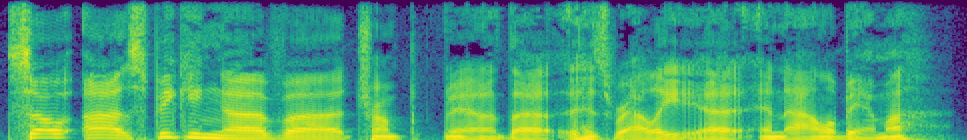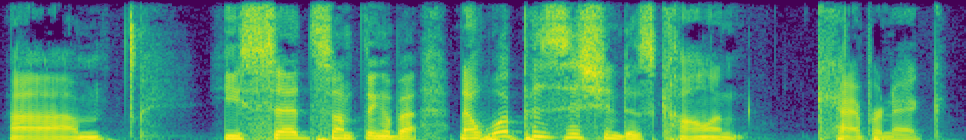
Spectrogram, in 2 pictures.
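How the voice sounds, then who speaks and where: A man's voice: mid-range voice, big pitch swings, normal speed, no echo. Chatty man co-hosting a podcast, dry sound. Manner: talkative, laughs often, reads news quotes aloud. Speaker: podcast co-host. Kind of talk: casual chat.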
